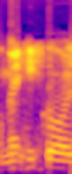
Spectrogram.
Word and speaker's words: Mexico: Mexico is the way it's pronounced, and it's the Spanish way of saying it.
